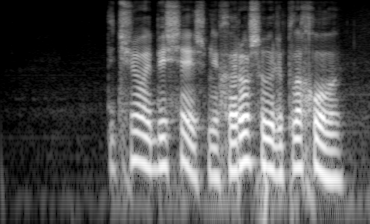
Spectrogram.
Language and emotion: Russian, neutral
